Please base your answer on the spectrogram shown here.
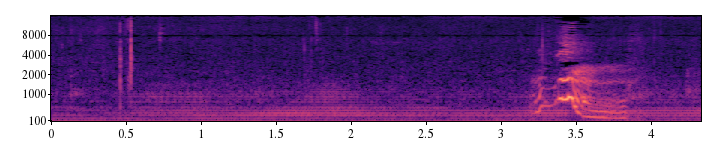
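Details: Four-week-old Golden Retriever puppy, one of six pedigree pups placed outdoors in a playpen for the first time, Haute-Savoie, France, late September 2013; a single wavering whimper rising then falling near the end, after a steady low hum.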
